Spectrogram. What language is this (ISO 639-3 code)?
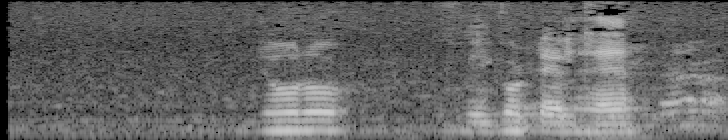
lrk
